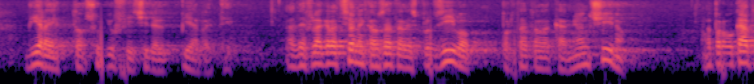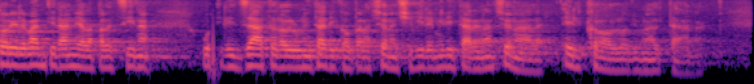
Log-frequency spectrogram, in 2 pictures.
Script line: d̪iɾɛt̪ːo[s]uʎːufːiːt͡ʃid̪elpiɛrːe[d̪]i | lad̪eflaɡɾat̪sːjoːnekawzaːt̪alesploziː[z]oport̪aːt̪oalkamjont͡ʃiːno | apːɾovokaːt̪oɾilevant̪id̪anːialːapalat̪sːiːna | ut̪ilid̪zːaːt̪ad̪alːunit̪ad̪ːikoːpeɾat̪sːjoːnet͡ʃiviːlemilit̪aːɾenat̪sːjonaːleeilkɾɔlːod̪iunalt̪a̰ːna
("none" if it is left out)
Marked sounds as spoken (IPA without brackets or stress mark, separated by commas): s, t̪, v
